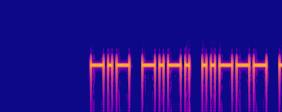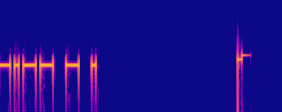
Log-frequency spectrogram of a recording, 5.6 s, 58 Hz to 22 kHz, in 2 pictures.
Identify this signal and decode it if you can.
Morse code, heard as a keyed tone, about 28 wpm, 700 Hz. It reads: KC2YTE
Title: USA Call Signs - 6 Characters - 6x Character Spacing - 28wpm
